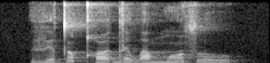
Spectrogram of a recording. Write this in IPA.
vʲ ʌ t ũ qʰ ɵ d ɛ w a m ɔ̃ s l u

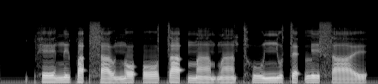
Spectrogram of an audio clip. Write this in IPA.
pʰ e˦ n i˦˨ p ä˦ ʔ s a˨ ʊ̯ n ɔ˦˨ ʔ ɔ˦ t ä˦ ʔ m ã˨ b ã˨ tʰ u˦ ɲ u˦˨ t ɛ˦ ʔ l i˦˨ sʰ a˨ ɪ̯

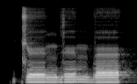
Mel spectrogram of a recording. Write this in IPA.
c øː˧ ŋ ɡ ʏː˦ m b œ˧

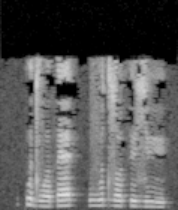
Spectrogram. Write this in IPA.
kʷ ə d v ɤ θ ɛ | v u d zˤ u θ y z y

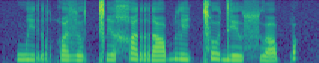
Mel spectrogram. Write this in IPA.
w i r qʷ e z o ǀ i χ ɑ r ɑ b l i ǀ o d e sʷ ɑ p

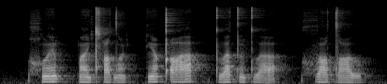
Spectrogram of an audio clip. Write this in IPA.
χʷ ɛ̃ pː ã cʰ i dˤ ẽ kː ẽ qʼ a | tʷ a t ə̃ tʷ a | x u dˤ ʊ

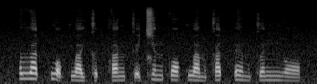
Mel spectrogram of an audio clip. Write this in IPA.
v a˦˥ t̚ h w ɔ̰˧˨ k w a˧˩ j k ə˨˩ t̚ h a˧ ŋ k ɛ̰˧˥ t͡ɕ ə˧ n f ɔ˨˦ k w a˧˩ m k a˦˥ t̚ ʔ ɛ̤˨˩ m k ə˧ n ɲ ɔ̤˨˩

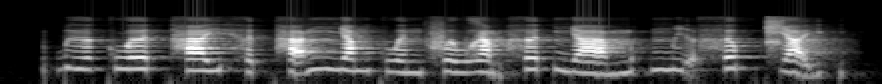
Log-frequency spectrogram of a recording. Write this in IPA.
ɓ ɨ˧ ə̯ k w əː˦˥ t̚ h a˧ j h ə˨˩ t̚ h a̰˧˥ ŋ ɲ a˧ m k w ə˨˩ n f ə˨˩ w ɣ a̰˧˨ m h əː˦˥ t̚ ɲ a˧˩˨ m | m ḭ˧˨ ə̯ h ə˦˥ p̚ t͡ɕ a̰˧˨ j ʔ

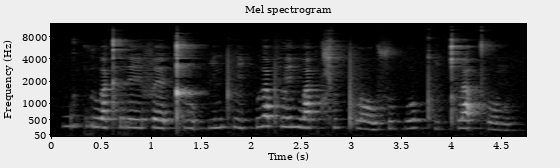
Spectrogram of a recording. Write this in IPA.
b ɯ˥˩ k̚ r u˨˩ a̯ kʰ r eː˧ f ɛː˨˩ t̚ kʰ l u˨˩ ʔ p i˦˥ n pʰ l i˨˩ t̚ p ɯ˥˩ a̯ pʰ l e˥˩ n w a˦˥ k̚ t͡ɕʰ ɯ˦˥ k̚ pʰ l ɔː˩˦ w s u˨˩ k̚ w oː˥˩ k̚ pʰ i˨˩ t̚ pʰ l a˥˩ ʔ tʰ o˨˩ n

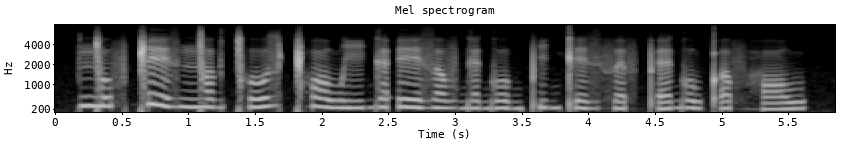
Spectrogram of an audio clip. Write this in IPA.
ŋ͡ǀ o f ǁ e z ŋ͡ǀ ʌ ɡ ǀʰ o z ǁʰ ɔ w i ɡ ɛ ʔ e z ʌ v ɡ ɛ ɡ o ɡ pʼ i ɡ kʼ e z f ɛ f pʼ ɛ ɡ o w kʼ ʌ f h ɔ w

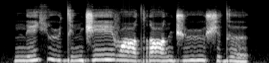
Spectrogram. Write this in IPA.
n̪ e ç ʉː d e n d͡ʒ eː v ɑː d r ɑː n d͡ʒ ʉː ʃ ə d əː

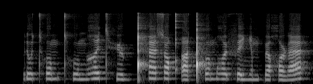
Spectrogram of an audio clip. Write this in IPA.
ɾ u tʰ o m tʰ u ŋ ʁ i tʰ y ɖ ǃʰ æ s y qʼ e ǃʰ o m ʁ y f e ʎ æ m p ø χ o ɳ æ

